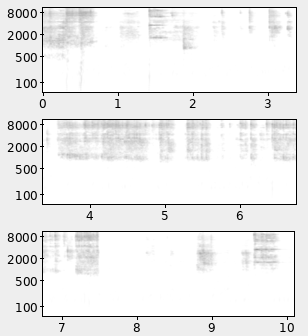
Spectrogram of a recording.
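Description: Crisp panipuri shells crunching as they are chewed, in irregular bursts with short pauses and a longer stretch of crunching in the middle.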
